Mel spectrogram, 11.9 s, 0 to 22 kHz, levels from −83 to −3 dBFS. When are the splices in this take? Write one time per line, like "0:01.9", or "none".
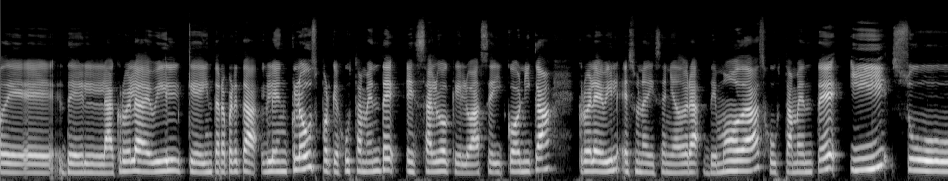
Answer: none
